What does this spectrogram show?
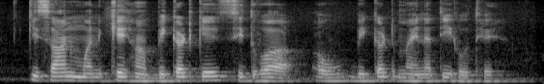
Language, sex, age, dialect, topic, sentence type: Chhattisgarhi, male, 18-24, Western/Budati/Khatahi, agriculture, statement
